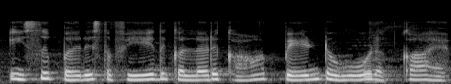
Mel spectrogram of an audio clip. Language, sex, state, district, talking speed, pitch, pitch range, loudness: Hindi, female, Uttar Pradesh, Saharanpur, 120 wpm, 220 Hz, 210-235 Hz, -15 LUFS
